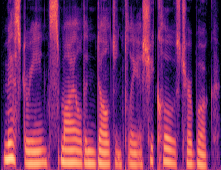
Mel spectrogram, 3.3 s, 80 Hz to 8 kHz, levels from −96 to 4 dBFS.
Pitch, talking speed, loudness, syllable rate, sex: 165 Hz, 165 wpm, -17 LUFS, 4.5 syllables/s, female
